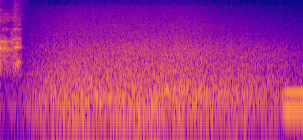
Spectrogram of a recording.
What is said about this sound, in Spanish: Y mi tercer gran amor suena a olas rompiendo en los arrecifes, a burbujas sosegadoras bajo el agua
